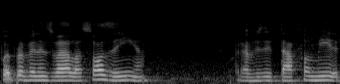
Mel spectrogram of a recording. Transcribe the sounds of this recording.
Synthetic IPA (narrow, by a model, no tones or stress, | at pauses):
fojpɾɐvenezuɛlɐsɔzĩɲɐ | pɾɐvizit̪aɐfɐmilʲjɐ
